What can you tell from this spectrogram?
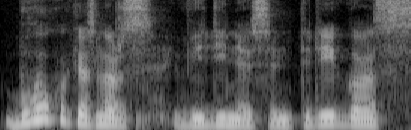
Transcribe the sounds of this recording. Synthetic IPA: bʊʋoːkoːkʲoːsnoːɾsʋʲɪd̪ʲɪnʲeːsɪnʲt̪ʲɾʲiːɡoːs

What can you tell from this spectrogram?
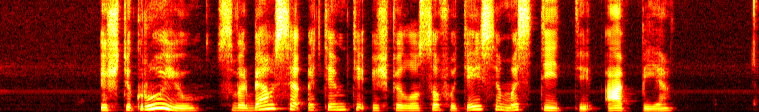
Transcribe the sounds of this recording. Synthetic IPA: ɪʃt̪ʲɪkɾuːjuː | sʋɐɾʲbʲæˑʊsʲɛʔɐt̪ʲɪmʲt̪ʲɪʔɪʃfʲɪlˠɔsɔfut̪ʲɛɪsʲɛmɐsʲt̪ʲiːt̪ʲɪɑːpʲijɛ

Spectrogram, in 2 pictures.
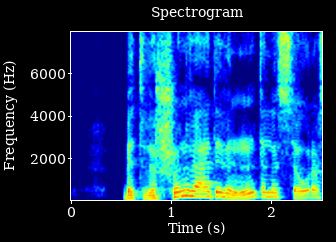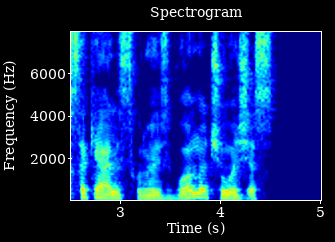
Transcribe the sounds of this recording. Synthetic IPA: bʲɛt̪ʋʲɪɾʃʊnʋʲæːd̪ʲeːʋʲiɛnʲɪnʲt̪ʲɛlʲɪsʲɛʊɾoːsɐkʲæːlʲɪskʊɾʲuɔːjɪs̬bʊʋoːnuɔt͡ʃʲuɔʒʲɛs

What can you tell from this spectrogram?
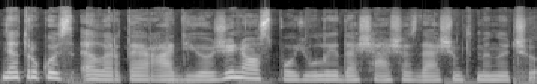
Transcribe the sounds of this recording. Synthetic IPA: nʲɛt̪ɾʊkʊsʲɛlˠɛɾt̪eɾɑːd̪ʲɪjoːʒʲɪnʲoːspoːjuːlˠɐɪd̪ɑʃʲæːʃʲɛzʲd̪ʲæːʃʲɪmt̪mʲɪnʊt͡ʃʲʊ̰

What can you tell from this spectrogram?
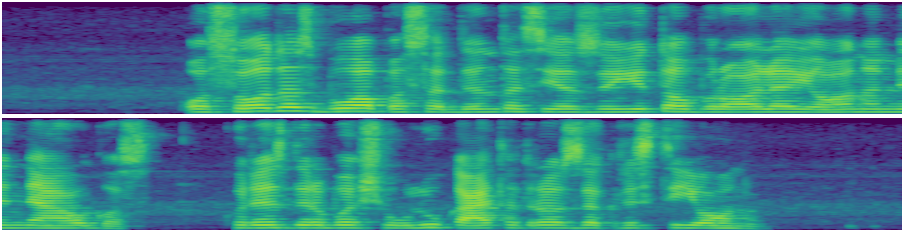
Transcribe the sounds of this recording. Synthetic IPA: oːsoːd̪ɐs̬bʊʋoːpɐsod̪ʲɪnt̪ɐsjɛzʊɪt̪oːbɾoːlʲoːjɔːnoːmʲɪnʲæˑlˠɡoːs | kʊɾʲɪs̬ʲd̪ʲɪɾbɐʃʲɛʊlʲuːkɑːt̪ʲɛd̪ɾoːs̬zɐkɾʲɪsʲt̪ʲɪjɔːnuː

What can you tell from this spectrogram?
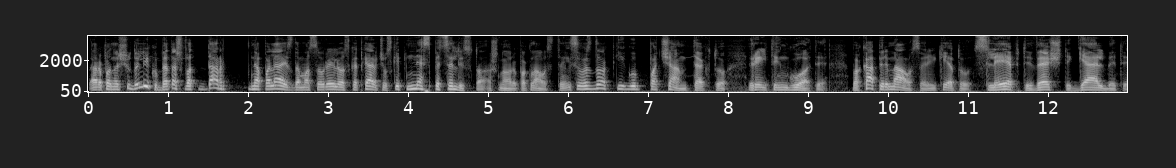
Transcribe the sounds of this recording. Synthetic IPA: ɐrpɐnɐʃʲuːd̪ɐlʲiːkuːbʲɛt̪ɐʃʋɐtd̪ɐr | nʲɛpɐlʲɛɪzd̪ɐmɐsɐʊɾeːlʲɛʊskɐt̪ʲkʲæːʋʲɪt͡ʃʲɛʊskɐɪpnʲɛsʲpʲɛt͡sʲɛlʲɪst̪o̰ːɐ̰ʃnoːɾʲʊpɐklˠɐʊsʲt̪ʲiːsʲɪʋɐɪzd̪uːjɛjɛɪɡʊpɐt͡ʃʲɛmt̪ʲæːkt̪ʊɾʲɛɪt̪ʲɪŋɡuɔt̪ʲɪ̰ | ʋɐkɑːpʲɪɾʲmʲɛʊsʲɛɾʲɛɪkʲeːt̪usʲlʲeːpʲt̪ʲɪʋʲɛʃʲt̪ʲɪɡʲælʲbʲeːt̪ʲɪ

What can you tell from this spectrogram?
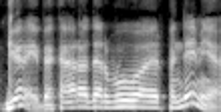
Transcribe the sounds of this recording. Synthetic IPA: ɡʲɛɾɐɪbʲɛkɑːɾoːd̪ɐɾbuːʋoːɪɾpɐnʲd̪ʲɛːmʲɪjo̰ː

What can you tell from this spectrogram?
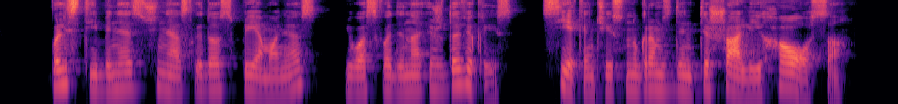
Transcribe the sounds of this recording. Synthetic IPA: ʋɐlʲsʲt̪ʲiːbʲɪnʲeːsʒ̥ʲɪnʲæːslˠɐɪd̪oːspʲɾʲiɛmoːnʲeːs | juɔsʋɐd̪ʲɪnɐʔɪʒd̪ɐʋʲɪkɐɪsːʲ | iɛkʲɛnʲt͡ʃʲɛɪsnʊɡɾɐmʲzʲd̪ʲɪnʲt̪ʲɪʃɑːlʲiːxɐɔːsɑ̰ː

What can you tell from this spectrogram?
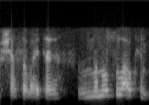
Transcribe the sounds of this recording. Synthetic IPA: ʃʲæsɐʋɐɪt̪ʲɛ | mɐnɐʊsʊlˠɐʊksʲɪm

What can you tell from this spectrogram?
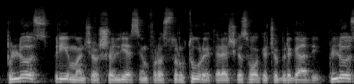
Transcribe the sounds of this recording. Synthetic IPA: pʲlʲʊspʲɾʲiːɪmɐnʲt͡ʃʲoːsʃɐlʲiɛsɪnfɾɐst̪ɾʊk̚t̪uːɾɐɪt̪ɐɪɾɛɪʃkʲɛsʋoːkʲɛt͡ʃʲuːbʲɾʲɪɡɑːd̪ɐɪpʲlʲʊs

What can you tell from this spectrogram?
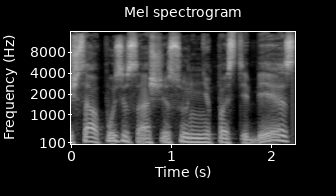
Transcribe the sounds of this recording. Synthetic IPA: ɪʃsɑːʋoːpus̬ʲesɐ̰ʃɛsunʲɛpɐsʲt̪ʲɛbʲeːjɛs

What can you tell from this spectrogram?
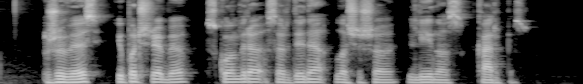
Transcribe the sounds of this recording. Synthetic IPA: ʒʊʋʲɪs | iːpɐt͡ʃʲɾʲɛbʲɪ | skʊmʲbʲɾʲɛsɐɾʲd̪ʲɪnʲælˠɐʃʲɪʃɐlʲiːnɐskɐɾʲpʲɪsʲ

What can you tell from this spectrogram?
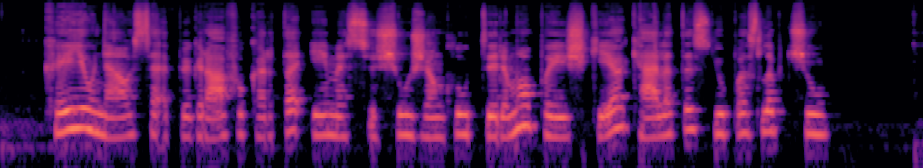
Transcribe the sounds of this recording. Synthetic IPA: kʰɐɪjɛʊnʲæˑʊsʲɛɛpʲɪɡɾɑːfukɐɾt̪ɐeːmʲɛsʲɪʃʲuːʒʲɛŋklˠuːt̪ʲɪɾʲɪmoːpɐɛɪʃʲkʲeːjoːkʲæːlʲɛt̪ɐsjuːpɐslˠɐpʲt͡ʃʲuː

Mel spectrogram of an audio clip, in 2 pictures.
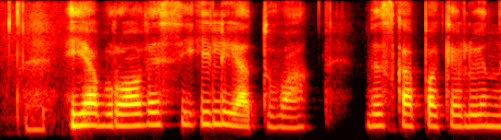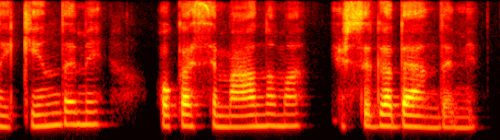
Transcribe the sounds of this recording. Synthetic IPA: jɛbɾoːʋʲɛsʲɪʔilʲiɛt̪ʊʋɑː | ʋʲɪskɑːpɐkʲɛlʲʊɪnɐɪkʲiːnd̪ɐmʲɪ | oːkɐsiːmɑːnoːmɐ | ɪʃʲsʲɪɡɐbʲæˑnd̪ɐmʲɪ

